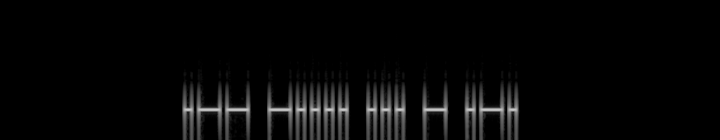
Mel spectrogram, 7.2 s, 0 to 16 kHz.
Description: Morse code, heard as a keyed tone, about 17 wpm, 700 Hz. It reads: W6STR
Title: Call Signs Repeated 3x - 17wpm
